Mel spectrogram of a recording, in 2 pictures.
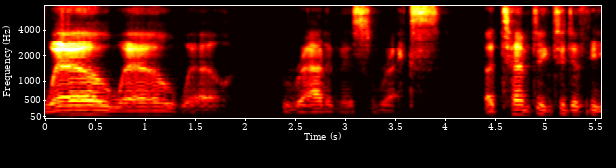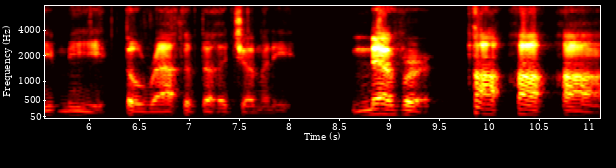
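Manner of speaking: booming, very loud fake tough-guy voice, dragged out. A character confronting radimus rex, trying a put-on tough voice. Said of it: "tries to put on a tough voice".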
